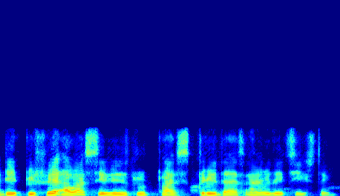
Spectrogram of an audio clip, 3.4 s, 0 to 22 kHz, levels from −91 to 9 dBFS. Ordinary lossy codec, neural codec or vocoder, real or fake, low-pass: none; codec, 16 kHz, 2 kbps, FreqCodec, smaller model; fake; none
